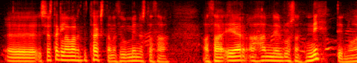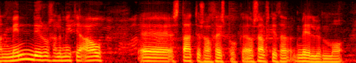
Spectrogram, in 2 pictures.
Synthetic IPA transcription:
sjɛst̪aklavaɾɪnt̪ɪt̪ʰɛkst̪anaθiunmɪnːast̪aθa | a̰ðθaðʔɛɾa̰ðɦanːɛɾɔsannɪht̪ɪnɔɣhanːmɪnːɪ̥rowsalɪmɪːcɪʔaw | st̪aːt̪ʏsawfejspukɛ̰ða̰wsamscɪt̪a̰mɪðlʏmɔɣ

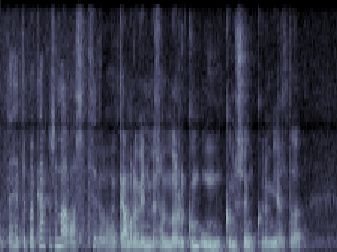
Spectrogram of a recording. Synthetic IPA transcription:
θahɛt̪ʏɾpaɾkʰar̥hkasɛmaːval̥t̪ːaθaðkaːmaɾavɪnːmɛsɔnamœɾkʏmuŋkʏmsœjŋkʏɾʏmjɛhɛl̥t̪að

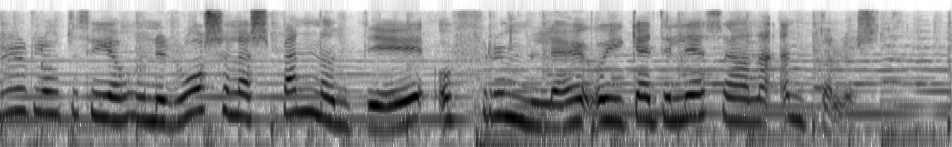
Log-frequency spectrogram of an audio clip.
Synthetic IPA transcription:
ɾʏklowt̪ʏθviahunɛrrɔːsalɛɣaspɛnːant̪ɪɔɣfɾʏmlɛɣɔɣjɛcaːjt̪ɪlɛːsahanːaʔɛnt̪alœ̰st̪

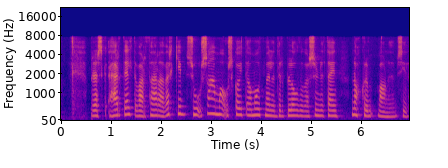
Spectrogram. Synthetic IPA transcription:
pɾɛskɦɛɾt̪ejl̥t̪vaɾ̥θaɾaðvɛr̥cɪmsusaːmaʔɔ̰ɣskœːɥt̪awmoːwt̪mɛːlɛnt̪ʏɾploːwðʏɣasʏnːʏt̪ajnːɔhkɾʏmːawnʏðʏmsiːða

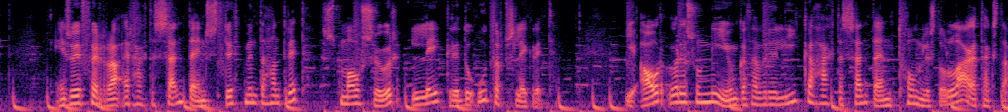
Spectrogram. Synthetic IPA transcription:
ejnsɔɣifɛrːaʔɛɾ̥ɦajht̪asɛnt̪aejnst̪ʏht̪mɪnt̪aɦant̪ɾɪt̪smaːwsœːɣʏɾ̥leːjkɾɪt̪̬ɔɣuːt̪aɾ̥pslejkɾɪ̰t̪ | ḭʔaːwɾvɛɾðɪsɔniːjʏmkaðθaðvɛɾðʏliːkaɦajxt̪aðsɛnt̪aejnt̪ʰownlɪst̪ɔ̰ɣla̰ːɣat̪ʰɛkst̪a̰

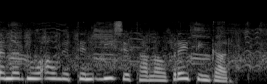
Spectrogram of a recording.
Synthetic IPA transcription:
ɛnɛɾnuaːwlɪːt̪ɪnviːsɪt̪ʰaːlaːwpɾeːjt̪iŋkaɾ̥

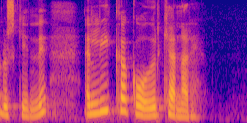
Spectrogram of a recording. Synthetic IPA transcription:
ɾʏscɪnːɪɛnliːkakoːwðʏɾ̥cʰɛnːaɾɪ

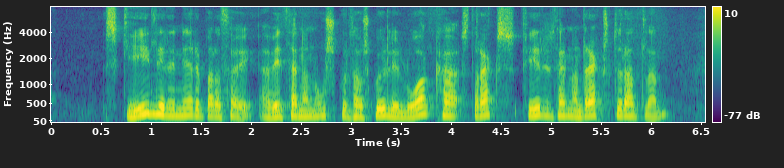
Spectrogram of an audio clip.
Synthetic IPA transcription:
scɪːlɪɾɪnɛɾʏpaːɾaθœːɥa̰ðvɪðθɛnːanuskʏɾ̥θawskʏːlɪlɔːkʰast̪ɾaksfɪɾɪɾ̥θɛnːanrɛkst̪ʏɾat̪la̰n

